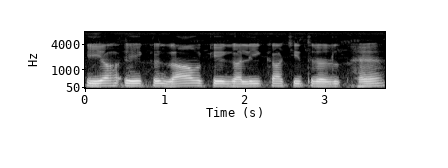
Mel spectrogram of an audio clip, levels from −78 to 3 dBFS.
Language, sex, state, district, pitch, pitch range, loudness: Hindi, male, Jharkhand, Deoghar, 125 Hz, 120-130 Hz, -13 LUFS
